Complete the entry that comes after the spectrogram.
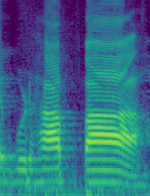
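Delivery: बुढ़ापा with पा stretched loud; slow down and boom the final पा of बुढ़ापा; long, loud "paa" closing बुढ़ापा; stressed ending पा. Shown as a demonstration. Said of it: "जिन शब्दों के अंत में आ".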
